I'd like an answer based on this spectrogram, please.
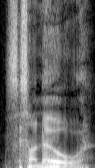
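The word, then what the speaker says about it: Susanoo: Sasanu, is that how you say it? Sasano. Which Sano. Sano. Sasano. Sasano. Sasano. No, not new. It's no. Yes. Sasano.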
